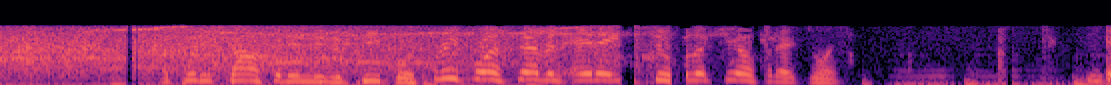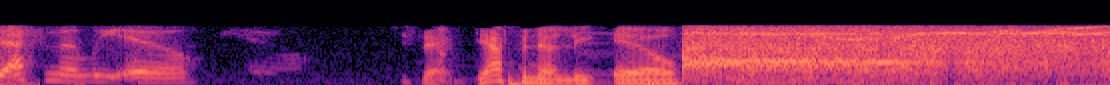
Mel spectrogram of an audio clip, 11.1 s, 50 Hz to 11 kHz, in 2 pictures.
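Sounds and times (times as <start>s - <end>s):
crowd booing: 0.0s - 3.2s, 9.0s - 11.1s
speech: 0.9s - 4.4s, 5.4s - 6.6s, 7.6s - 9.4s.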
